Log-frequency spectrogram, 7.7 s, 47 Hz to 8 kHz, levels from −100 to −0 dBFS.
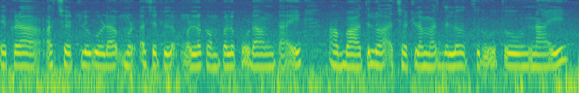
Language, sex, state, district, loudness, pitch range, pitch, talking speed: Telugu, female, Andhra Pradesh, Guntur, -14 LUFS, 205-215 Hz, 210 Hz, 100 wpm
